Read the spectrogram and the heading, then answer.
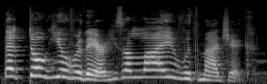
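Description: Mischievous young druid girl read by a woman, excitable and taunting, pitched up, faint music under. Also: moderate pace, heavily acted. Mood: enthusing. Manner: high, loud, excitable taunting. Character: mischievous young female druid, bouncy and teasing. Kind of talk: storybook reading.

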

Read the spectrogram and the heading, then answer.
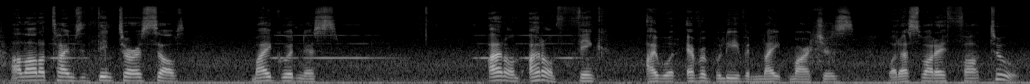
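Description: An older man with a Hawaiian accent telling a ghost story to the camera, slowing down and going quiet at the key moments. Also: fairly high pitch, background noise. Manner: slow, hushed at key moments. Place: green screen studio. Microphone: facing camera at close range.

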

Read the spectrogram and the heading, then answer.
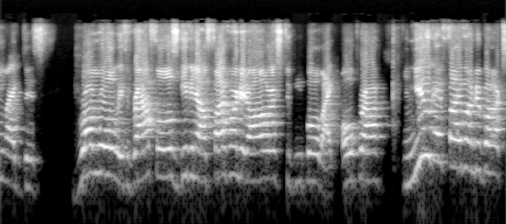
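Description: A middle-aged woman from Puerto Rico giving a lively, motivational talk to her sales team over a video call, full of stories and fillers. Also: sits high, poor audio. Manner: lively, animated storytelling with many fillers. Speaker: sales executive speaking to a team. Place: home room with bookshelves. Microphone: video call webcam.

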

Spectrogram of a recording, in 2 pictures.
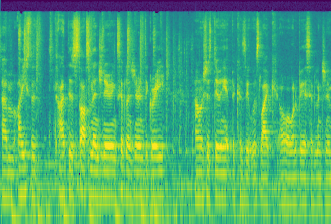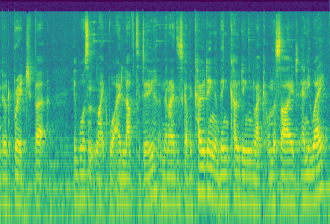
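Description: A man in his thirties from England, answering interview questions in a relaxed, easygoing way with plenty of fillers, on a lapel mic in an indoor lounge. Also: fairly low pitch, fast talker, over music. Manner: relaxed, laughs easily, many fillers. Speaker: interview guest, engineering manager.

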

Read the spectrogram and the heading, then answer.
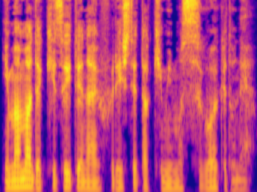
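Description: A man's voice: low voice, a little fast, darkish tone, dry recording, lightly acted. A man voicing a sceptical, wry young delinquent in an audio drama. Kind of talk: Japanese boys' audio drama.

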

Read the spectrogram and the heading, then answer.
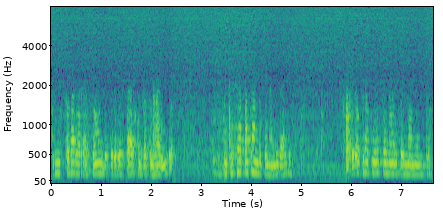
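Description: A woman's voice: sits low, little pitch movement, moderate pace, gravelly, reverberant, lo-fi sound. A woman playing a kind, sympathetic, encouraging friend in a 1970s telenovela. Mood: supportive. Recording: noisy old TV videotape.

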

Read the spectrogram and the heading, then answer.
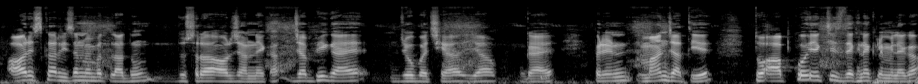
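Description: Bright-voiced Bihari dairy farmer vlogging. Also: male voice, on the high side, slight background noise. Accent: Bihari Hindi. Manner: conversational, explanatory, mixes English words. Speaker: dairy farmer and channel host. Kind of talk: casual walkthrough vlog. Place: open-sided cattle shed outdoors.

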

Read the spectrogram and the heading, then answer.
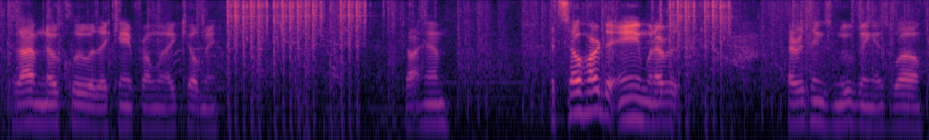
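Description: A man's voice: medium pitch, normal speed, long pauses, background noise. A man giving casual, slangy commentary as he plays a video game, grumbling in exasperation. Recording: game gunfire behind the voice. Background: shooter game gunfire and military chatter.

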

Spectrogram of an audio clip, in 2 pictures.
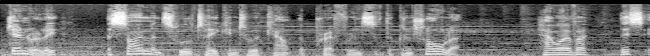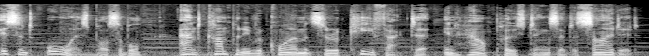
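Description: A man's voice: mid-range voice, sing-song, fast talker. A man reading scripted documentary narration in a formal, informative manner. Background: guitar music.

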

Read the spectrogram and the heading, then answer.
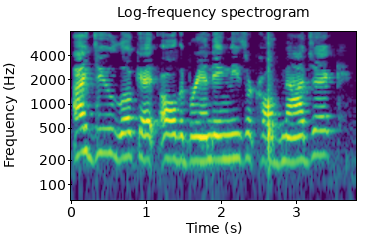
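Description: A woman's voice: mid-range voice, steady tone, a little slow, crowd noise. A middle-aged woman hosting a vlog, chatting unhurriedly to viewers while sorting through a storage unit. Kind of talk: casual narration to viewers. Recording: clattering noise of handled items.

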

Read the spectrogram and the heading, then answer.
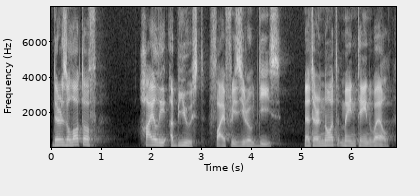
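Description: A man's voice: mid-range voice, slow pace. A young man from Lithuania with a Lithuanian accent, chatting eagerly about cars to camera from his bedroom, in slightly broken English. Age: young adult. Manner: animated, gestures a lot, slightly broken English. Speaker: car vlogger. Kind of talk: casual enthusiastic chat to camera. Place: bedroom, indoors. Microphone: studio mic on a stand.

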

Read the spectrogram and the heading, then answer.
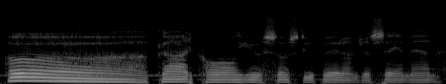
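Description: A man's voice: on the low side, fairly even intonation, slow pace, a little mellow, slight background noise. A man giving casual, sarcastic, often profane commentary while playing a video game. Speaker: gaming video host. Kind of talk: casual let's play commentary.

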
